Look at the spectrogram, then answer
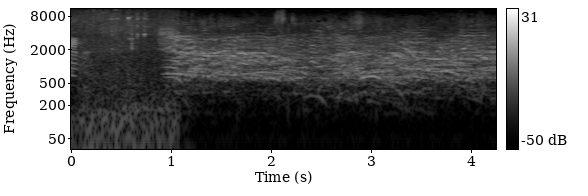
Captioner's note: all shouting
